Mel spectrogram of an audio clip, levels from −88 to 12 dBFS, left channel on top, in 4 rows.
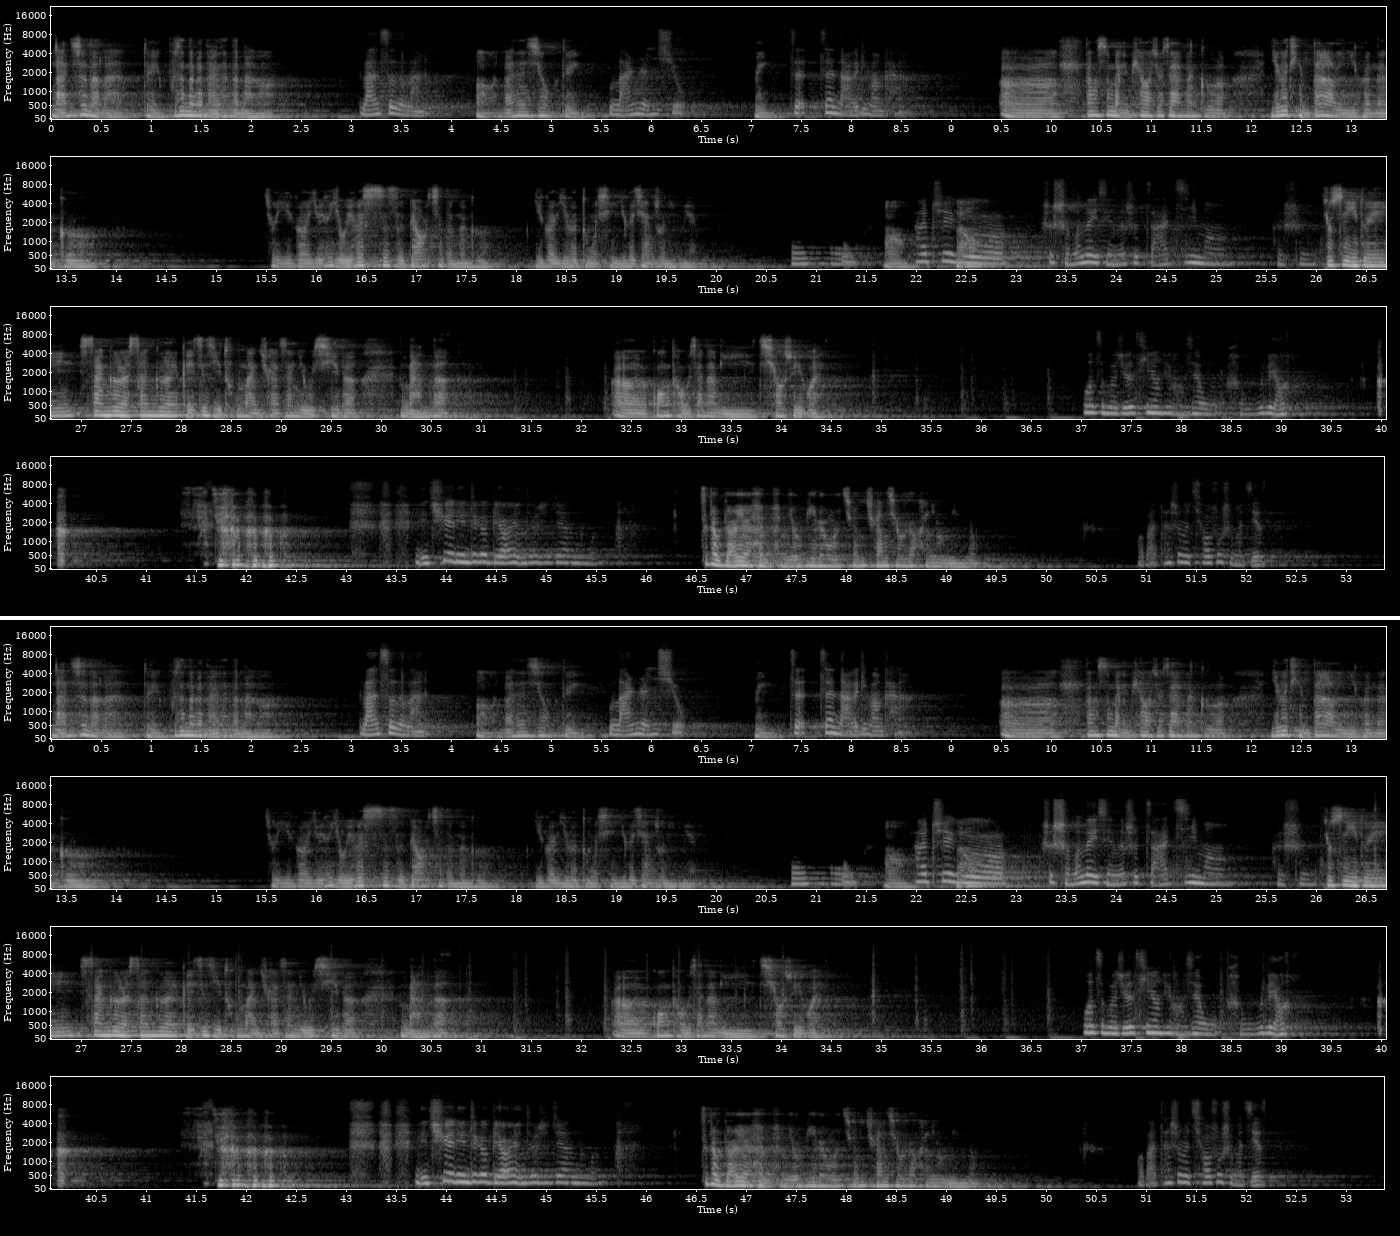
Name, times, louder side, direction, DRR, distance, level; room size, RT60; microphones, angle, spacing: voice 1, 0.0-2.3 4.2-5.3 7.0-7.3 9.5-13.8 15.5-17.8 18.2-19.8 21.7-22.0 22.4-22.7 26.1-30.7 32.3-34.5 40.1-40.2 41.4-42.5 46.5-49.4, left 1 dB, 20° left, 12 dB, 0.8 m, -30 dB
voice 2, 3.1-3.8 5.6-6.4 7.4-8.6 20.7-21.4 22.0-22.9 23.3-25.2 25.6-26.0 37.0-39.1 41.5-41.7 43.0-45.9 50.9-52.2, right 2 dB, 25° right, 13 dB, 0.5 m, -36 dB
sound 1, 21.9-22.2 22.5-23.4 23.7-25.0 25.3-26.5 26.9-28.5 28.8-30.8, right 2 dB, 60° right, 2.8 m, -63 dB
sound 2, 25.9-39.0, right 3 dB, 80° right, 1.0 m, -56 dB
29.0 x 20.5 x 8.5 m, 2.5 s
head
